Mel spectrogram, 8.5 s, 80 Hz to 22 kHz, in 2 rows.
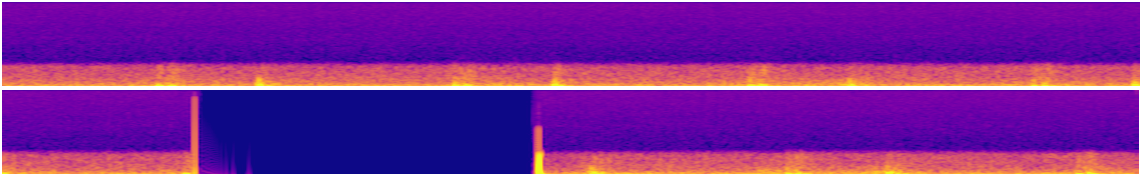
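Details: Normal heart sounds by stethoscope over the mitral area, subject lying on right side: slow, steady lub-dub at about 56 beats a minute with a brief silent gap.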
